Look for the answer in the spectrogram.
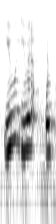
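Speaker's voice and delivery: a halting imitation of ইউ; mock stumbling pronunciation. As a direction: slowly stammer ইউ, ইউ এর উ- like a bad reader. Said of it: "নিজস্ব উচ্চারণ".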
